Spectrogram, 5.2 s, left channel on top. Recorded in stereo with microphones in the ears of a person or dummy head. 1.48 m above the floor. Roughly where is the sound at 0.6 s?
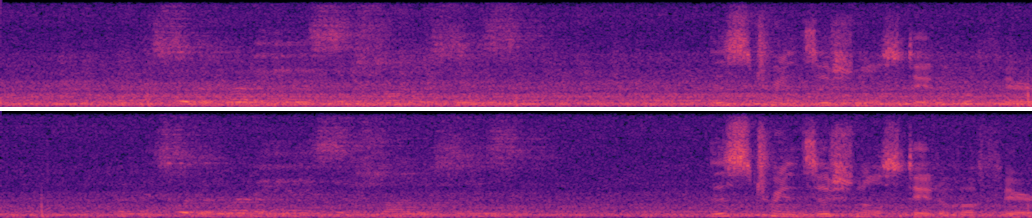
Left.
